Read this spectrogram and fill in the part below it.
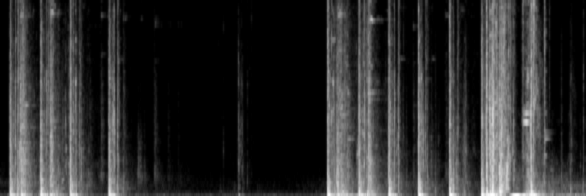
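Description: MCW rifle shots in a video game, fired at target plates: sharp, loud single cracks in spaced bursts, several in quick succession, a quiet gap, then another cluster of rapid shots with ringing impacts.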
